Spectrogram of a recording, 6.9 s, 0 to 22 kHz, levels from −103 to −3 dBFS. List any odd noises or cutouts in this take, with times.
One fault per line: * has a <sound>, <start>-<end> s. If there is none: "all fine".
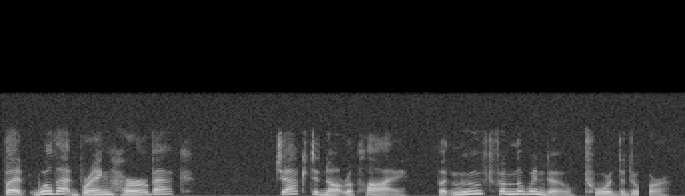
* has a dropout, 6.4-6.5 s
